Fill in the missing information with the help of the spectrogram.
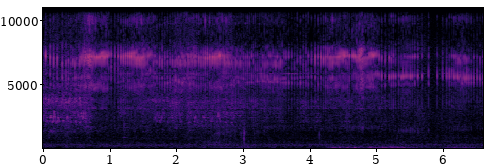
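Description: Ultralight spinning reel ticking and whirring as a hooked big trout is played on the line. A low rumble, the loudest part, comes in about four seconds in and lasts about a second.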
